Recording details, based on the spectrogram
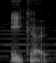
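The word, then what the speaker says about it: Ico: For now, Eco, which, by the way, is pronounced Eco. I've been called out in the comments for this before, but I assure you there are videos of the producers saying Eco.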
